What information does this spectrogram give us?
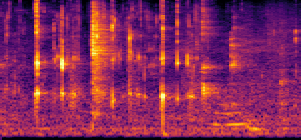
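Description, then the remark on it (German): Wet smacking and chewing from someone eating ice cream, a string of irregular lip-smacks and soft squishy clicks, fairly quiet, with no talking. “Ist doch bestimmt angenehm, jetzt unser Schmatzen hier zu hören.”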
